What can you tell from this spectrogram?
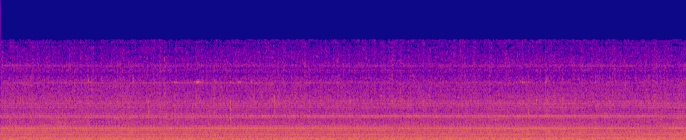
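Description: Steady hum of running machinery, holding several constant pitches without a break.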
